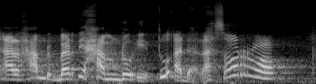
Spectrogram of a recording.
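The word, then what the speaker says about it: الحمد لله: Bacanya alhamdulillah, berarti hamdu itu adalah sorob. Enggak dibaca al-humaidulillah, enggak. Alhamdulillah, enggak. Alhimidu, enggak.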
